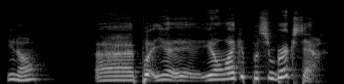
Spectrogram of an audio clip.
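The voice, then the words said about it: Imitates another person's voice. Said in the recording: “my Joe Biden impression”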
